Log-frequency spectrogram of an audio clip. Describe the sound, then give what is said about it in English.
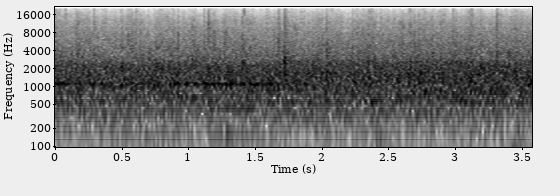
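Sustained applause from orchestra musicians and the audience at a concert, as a performer returns to the stage with Donald Runicles: a dense, steady wash of many hands clapping at an even loudness throughout, with no voices standing out. “Still clapping, musicians and audience.”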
